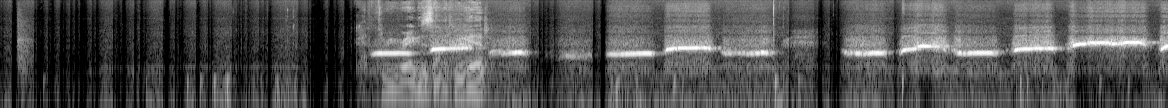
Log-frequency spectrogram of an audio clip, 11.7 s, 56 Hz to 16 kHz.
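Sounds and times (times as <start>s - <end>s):
person whistling a simple tune: 3.7s - 11.6s
speech: 4.2s - 5.0s.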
